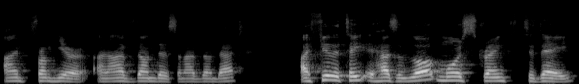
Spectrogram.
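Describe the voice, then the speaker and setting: A man who grew up in Nigeria hosts an interview over a video call. His voice is fairly high, with a mellow, warm tone. He searches for his words and hesitates as he asks his questions. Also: fairly even intonation, normal speed. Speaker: host. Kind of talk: casual interview talk.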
